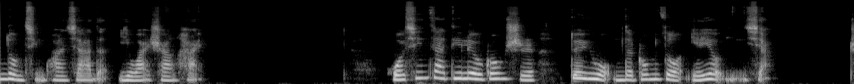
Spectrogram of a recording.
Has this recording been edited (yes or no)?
no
